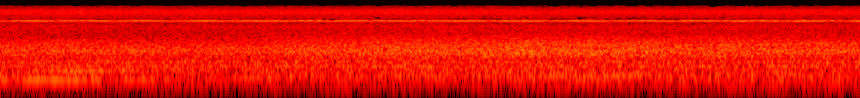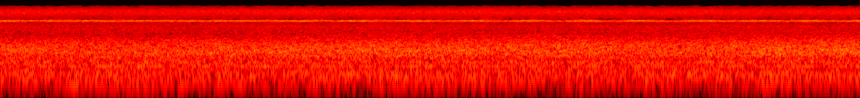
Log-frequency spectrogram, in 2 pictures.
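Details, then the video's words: Cicadas calling at night in winter from a Florida home's back yard, a constant thin high whine holding level over a dense hissing background, with a low hum underneath. "Cicada Sounds"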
